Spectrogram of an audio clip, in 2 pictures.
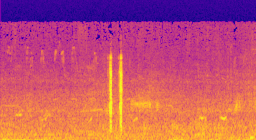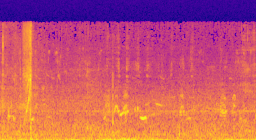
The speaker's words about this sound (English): I'm in Godthul. Got some South Georgia pipits, some fur seals, some elephant seals. It's all going down nice.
